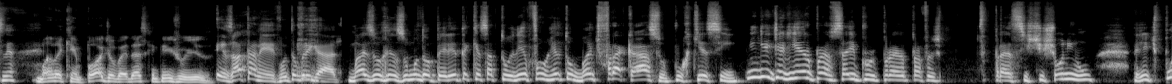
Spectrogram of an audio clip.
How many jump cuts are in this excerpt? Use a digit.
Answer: 1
